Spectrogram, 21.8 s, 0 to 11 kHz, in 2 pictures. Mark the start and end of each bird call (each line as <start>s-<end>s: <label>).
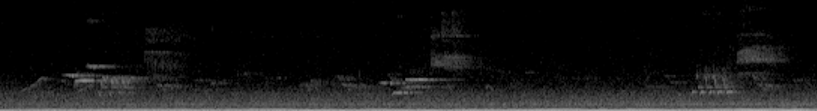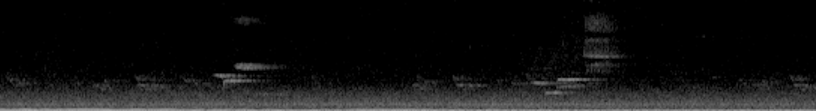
0.0s-1.8s: Northern Cardinal (Cardinalis cardinalis)
0.7s-2.4s: Wood Thrush (Hylocichla mustelina)
3.7s-5.0s: Northern Cardinal (Cardinalis cardinalis)
5.0s-6.4s: Wood Thrush (Hylocichla mustelina)
8.8s-10.6s: Wood Thrush (Hylocichla mustelina)
10.8s-17.7s: American Robin (Turdus migratorius)
13.4s-14.9s: Wood Thrush (Hylocichla mustelina)
17.7s-19.1s: Wood Thrush (Hylocichla mustelina)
